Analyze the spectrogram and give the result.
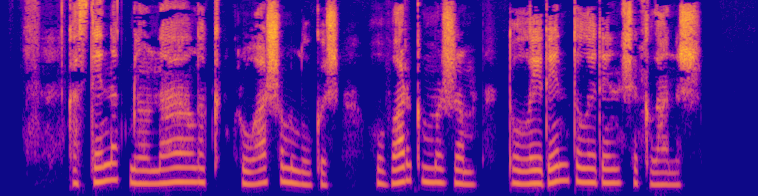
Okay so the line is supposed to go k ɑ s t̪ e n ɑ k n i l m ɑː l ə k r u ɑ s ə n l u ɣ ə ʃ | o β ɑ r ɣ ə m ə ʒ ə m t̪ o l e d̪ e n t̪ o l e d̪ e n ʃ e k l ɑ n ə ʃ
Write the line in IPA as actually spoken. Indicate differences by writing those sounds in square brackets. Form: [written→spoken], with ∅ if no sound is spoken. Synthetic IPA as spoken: k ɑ s t̪ e n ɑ k [n→m] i l [m→n] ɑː l ə k r u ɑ [s→ʃ] ə [n→m] l u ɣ ə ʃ | o β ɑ r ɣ ə m ə ʒ ə m t̪ o l e d̪ e n t̪ o l e d̪ e n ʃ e k l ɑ n ə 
